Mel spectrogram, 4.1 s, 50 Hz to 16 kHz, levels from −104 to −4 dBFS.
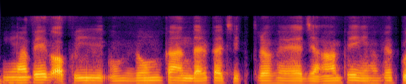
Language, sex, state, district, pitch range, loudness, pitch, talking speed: Hindi, male, Himachal Pradesh, Shimla, 105-110 Hz, -22 LUFS, 110 Hz, 205 wpm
